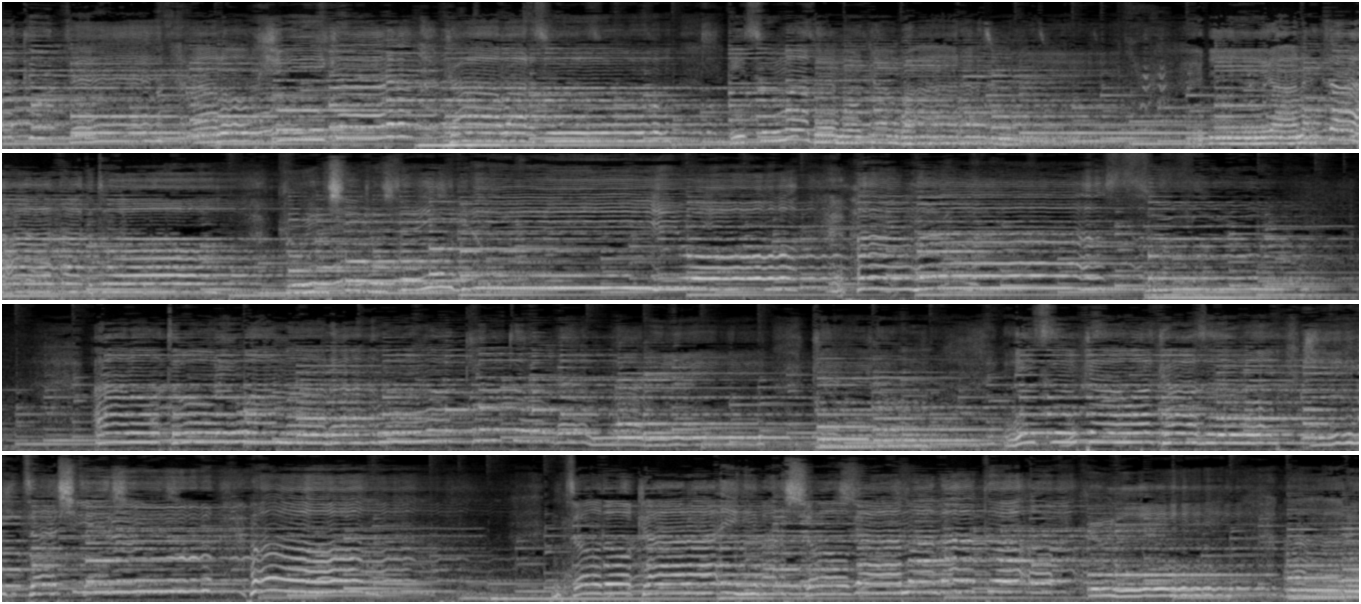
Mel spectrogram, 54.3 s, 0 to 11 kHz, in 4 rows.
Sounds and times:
Acoustic guitar: 0:00.0 - 0:54.2.

